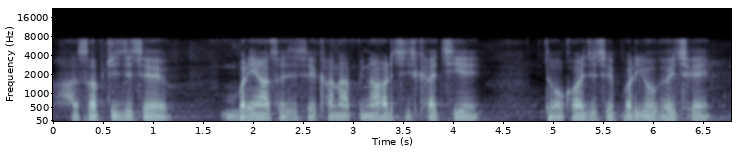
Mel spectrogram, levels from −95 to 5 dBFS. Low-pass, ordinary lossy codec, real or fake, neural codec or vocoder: 7.2 kHz; none; real; none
